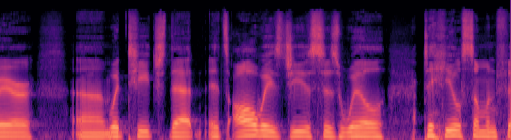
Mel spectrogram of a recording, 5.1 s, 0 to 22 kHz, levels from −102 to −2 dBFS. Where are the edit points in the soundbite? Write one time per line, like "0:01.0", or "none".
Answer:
0:01.1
